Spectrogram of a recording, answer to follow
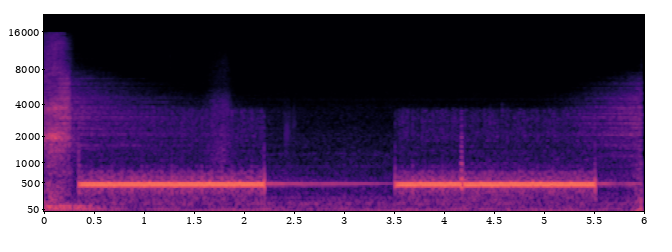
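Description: Telephone ringback tone of an outgoing call ringing through a phone's speaker: a steady tone in two rings of about two seconds each, with a short gap between them.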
